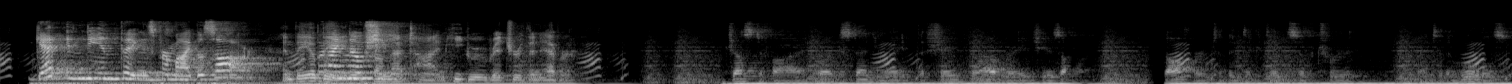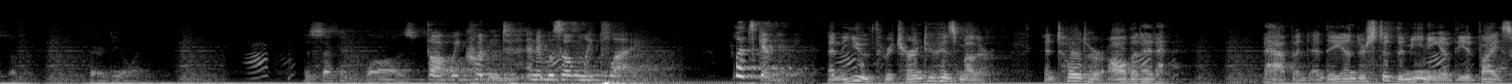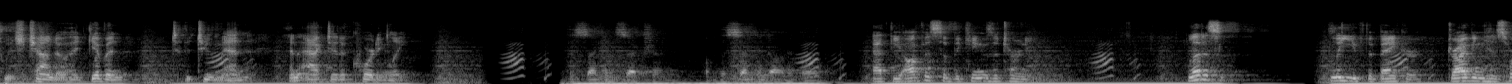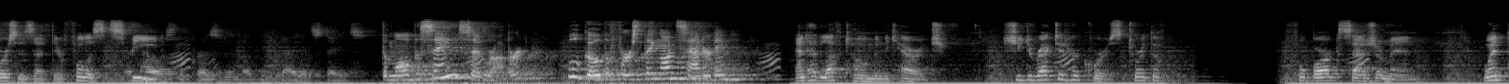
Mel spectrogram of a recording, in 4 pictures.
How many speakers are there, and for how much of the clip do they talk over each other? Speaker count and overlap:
three, about 4%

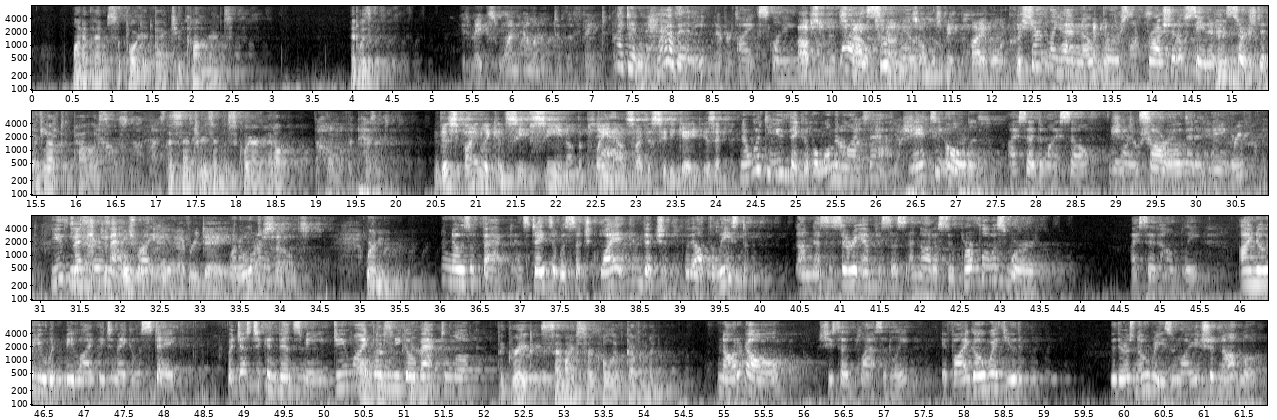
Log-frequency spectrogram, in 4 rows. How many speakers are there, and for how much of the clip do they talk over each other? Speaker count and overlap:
four, about 33%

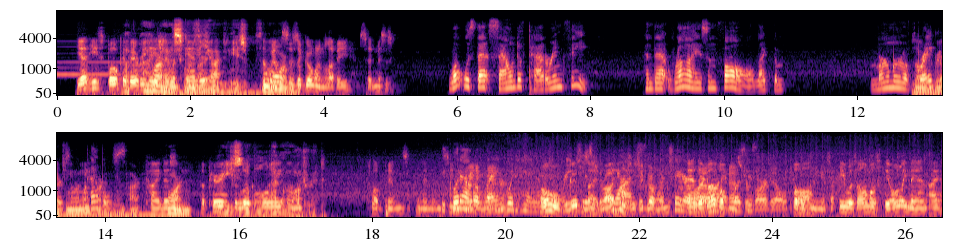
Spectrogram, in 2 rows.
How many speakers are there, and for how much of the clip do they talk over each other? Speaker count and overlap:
five, about 43%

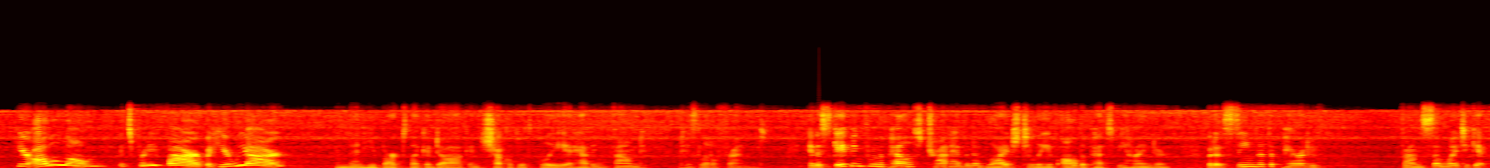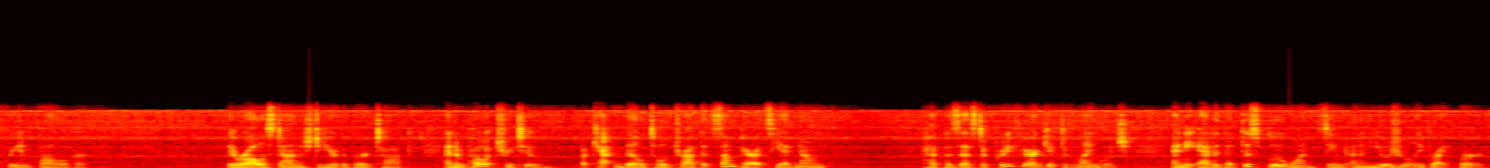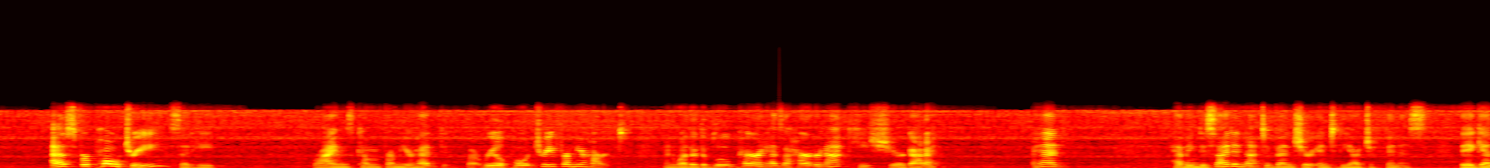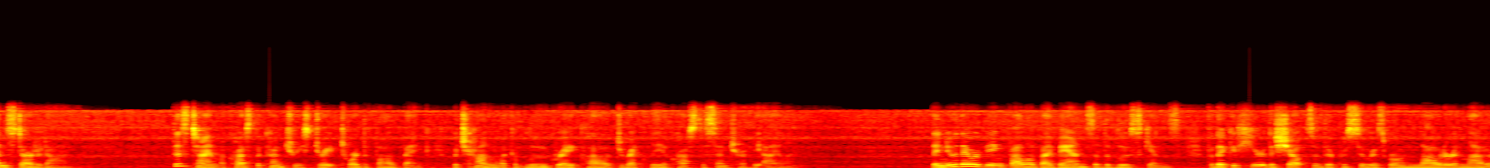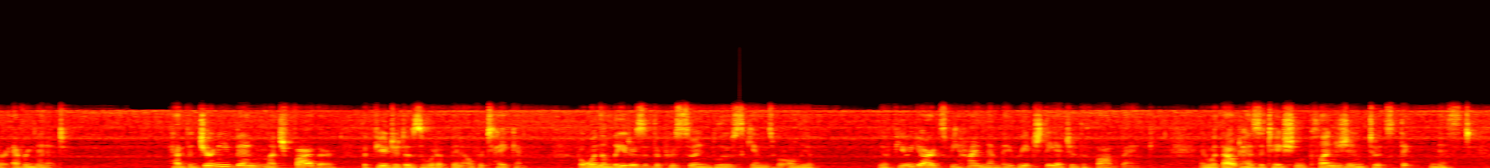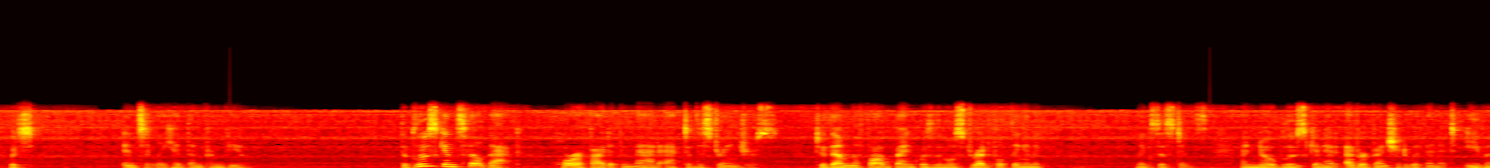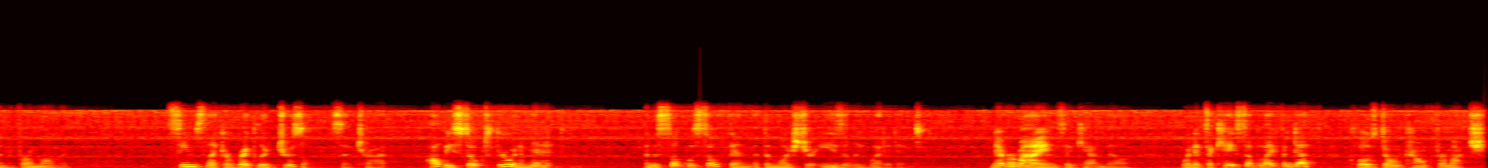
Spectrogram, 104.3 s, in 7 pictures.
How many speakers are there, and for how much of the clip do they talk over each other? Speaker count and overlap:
one, no overlap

